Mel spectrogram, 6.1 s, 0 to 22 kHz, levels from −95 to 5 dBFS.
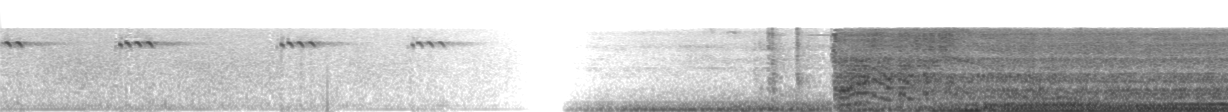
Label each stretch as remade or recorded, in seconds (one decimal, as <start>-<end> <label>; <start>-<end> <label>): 0.0-6.1 recorded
